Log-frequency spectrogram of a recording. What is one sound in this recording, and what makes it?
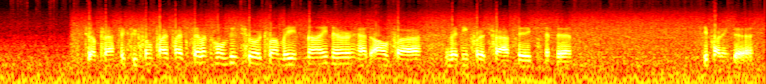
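A young man talks calmly through a headset microphone over the engine noise.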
